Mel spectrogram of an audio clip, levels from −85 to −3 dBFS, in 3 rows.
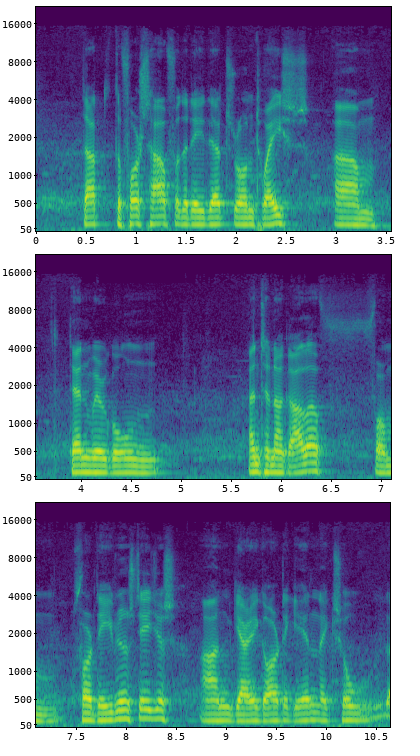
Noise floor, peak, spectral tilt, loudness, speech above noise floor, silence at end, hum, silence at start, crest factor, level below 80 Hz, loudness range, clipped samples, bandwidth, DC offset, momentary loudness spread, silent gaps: -37 dBFS; -2 dBFS; -7 dB/octave; -15 LUFS; 23 dB; 0 s; none; 0 s; 14 dB; -42 dBFS; 2 LU; under 0.1%; 12 kHz; under 0.1%; 10 LU; none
